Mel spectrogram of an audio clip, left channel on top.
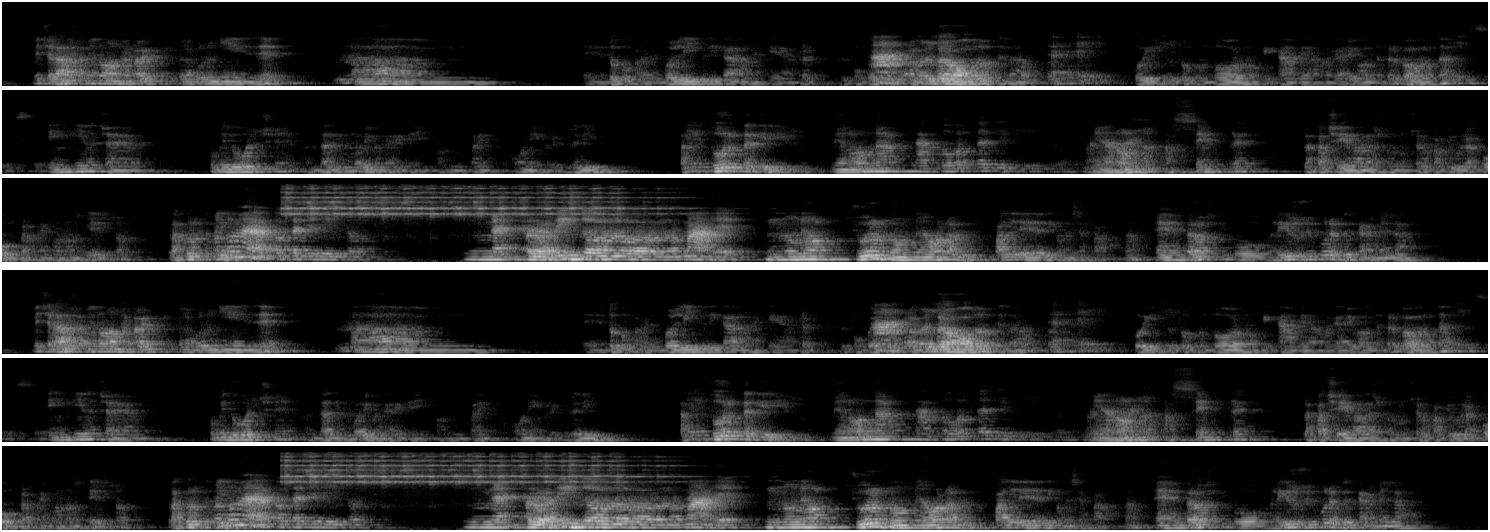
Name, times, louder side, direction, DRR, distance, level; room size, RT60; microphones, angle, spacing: voice 1, 0.3-1.5 1.8-2.7 3.5-4.9 5.8-8.1 8.7-8.8 9.0-10.6 11.3-11.5 11.9-14.5 15.3-16.3 16.9-19.7 20.0-20.8 21.9-22.8 23.1-23.8 24.8-24.9 25.7-27.3 27.9-30.9 31.4-32.1 34.3-35.6 37.3-39.4 39.6-43.7, equal, 60° right, -5 dB, 1.0 m, -30 dB
voice 2, 8.7-9.5 10.2-11.0 11.5-11.7 14.5-15.3 18.2-18.5 21.7-21.9 24.0-26.4 30.5-30.8 31.8-33.3 34.6-37.1, left 1 dB, 75° left, -4 dB, 0.8 m, -29 dB
sound 1, 32.5-36.6, equal, 35° right, 0.9 m, -30 dB
2.3 x 2.0 x 2.6 m, 0.71 s
head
